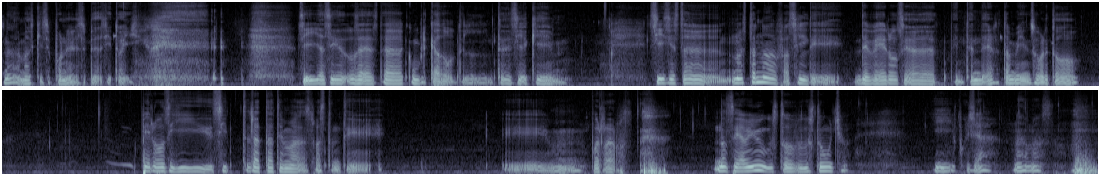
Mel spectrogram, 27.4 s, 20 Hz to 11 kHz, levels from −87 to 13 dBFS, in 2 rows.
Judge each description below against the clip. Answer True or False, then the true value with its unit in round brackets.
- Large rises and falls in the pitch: False (2.8 semitones)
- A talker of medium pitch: True (145 Hz)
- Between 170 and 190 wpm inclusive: False (125 wpm)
